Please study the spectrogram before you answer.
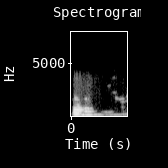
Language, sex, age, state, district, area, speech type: Bengali, male, 18-30, West Bengal, Paschim Bardhaman, rural, conversation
